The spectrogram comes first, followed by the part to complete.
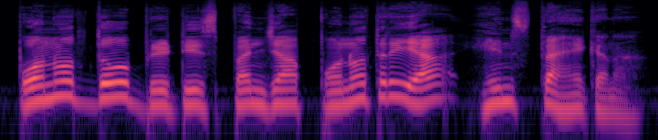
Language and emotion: Santali, neutral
